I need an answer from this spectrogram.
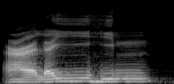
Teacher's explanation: ha ketika dia berharakat kasrah seringkiali tidak jelas karena pada dasarnya huruf ha itu memiliki satu sifat yang tidak boleh diterapkan tapi memang bawaan daripada huruf ha yaitu sifat khifa atau khafa yaitu samar maka harus dijelaskan Khususnya ketika berharakat kasrah dan damah alaihim kemudian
